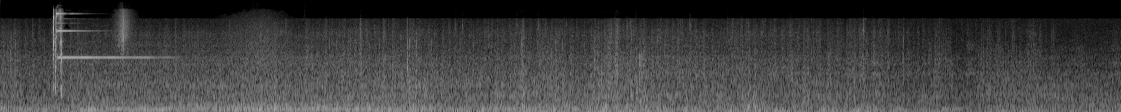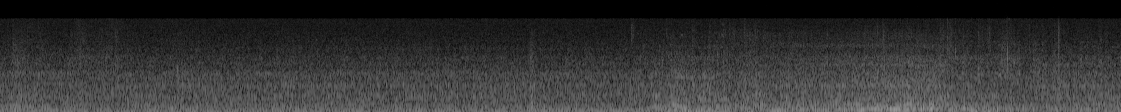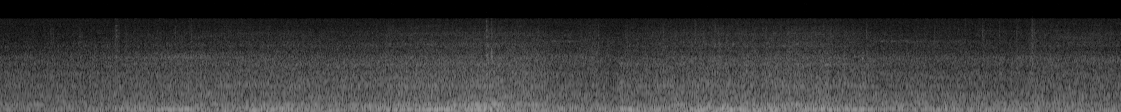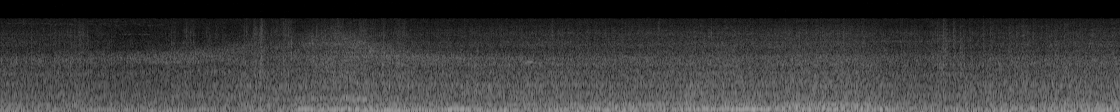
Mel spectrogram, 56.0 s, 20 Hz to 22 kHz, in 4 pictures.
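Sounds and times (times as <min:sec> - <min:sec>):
bus diesel engine pulling away: 0:01.7 - 0:56.0.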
